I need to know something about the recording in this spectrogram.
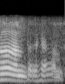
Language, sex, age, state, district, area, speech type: Kannada, female, 60+, Karnataka, Gadag, rural, conversation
